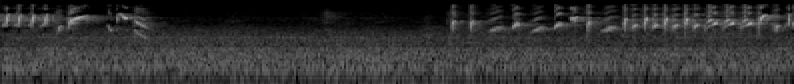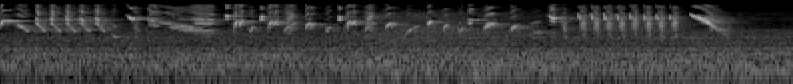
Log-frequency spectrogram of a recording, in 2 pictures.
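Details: European goldfinch singing a varied song: rapid tinkling, twittering phrases of high notes, buzzy trills and sharp chirps in bursts over a steady low background hiss.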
